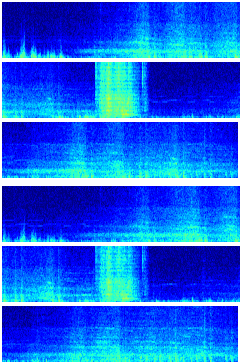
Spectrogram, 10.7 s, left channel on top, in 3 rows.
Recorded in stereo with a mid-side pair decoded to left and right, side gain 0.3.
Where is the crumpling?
55° left, 0.7 m.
